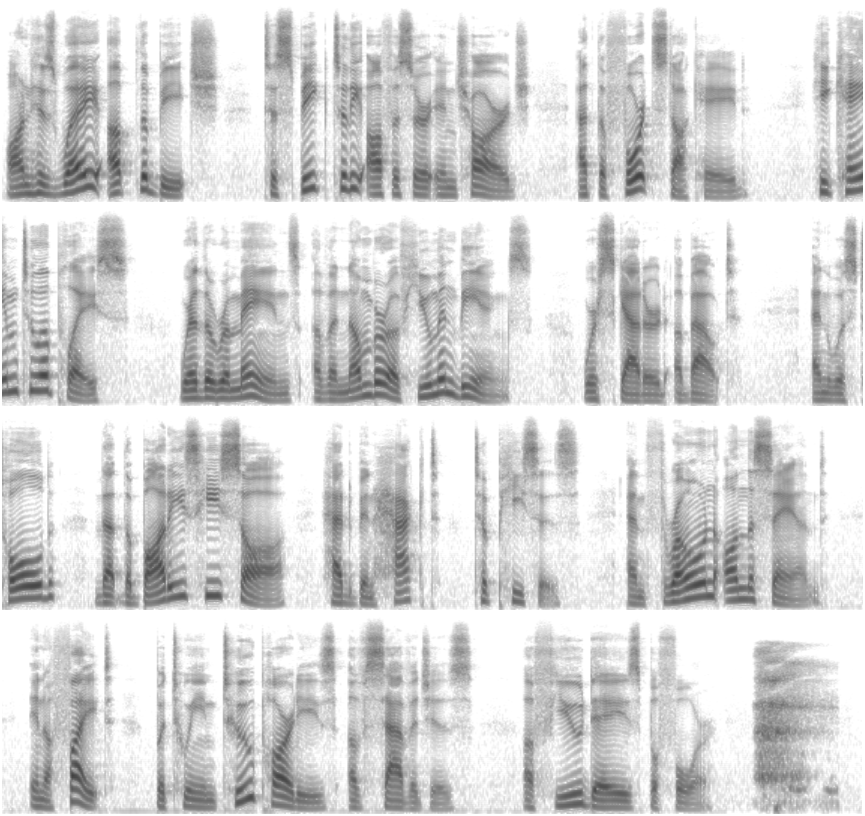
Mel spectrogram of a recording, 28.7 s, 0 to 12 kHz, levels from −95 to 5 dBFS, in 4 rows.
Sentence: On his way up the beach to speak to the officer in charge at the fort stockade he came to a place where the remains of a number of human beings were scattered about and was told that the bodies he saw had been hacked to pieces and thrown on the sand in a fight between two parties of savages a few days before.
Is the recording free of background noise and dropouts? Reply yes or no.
no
